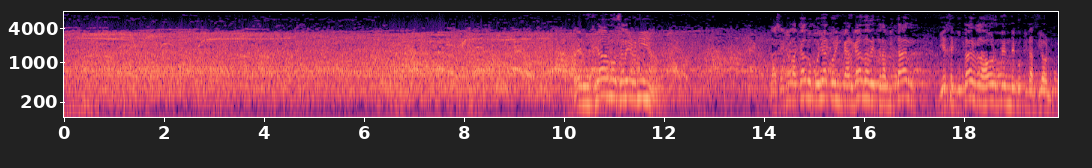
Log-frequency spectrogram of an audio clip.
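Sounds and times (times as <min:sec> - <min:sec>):
audience booing: 0:00.0 - 0:15.6
speech: 0:11.0 - 0:11.9, 0:14.3 - 0:19.8.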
